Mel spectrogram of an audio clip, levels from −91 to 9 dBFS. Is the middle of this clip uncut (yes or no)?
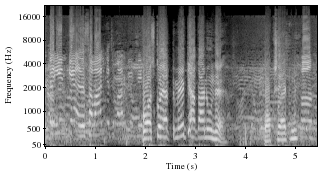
yes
